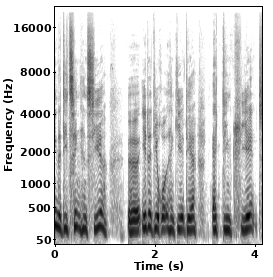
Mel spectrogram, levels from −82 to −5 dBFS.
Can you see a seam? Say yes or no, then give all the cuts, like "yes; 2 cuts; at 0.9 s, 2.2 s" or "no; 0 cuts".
yes; 1 cut; at 3.0 s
